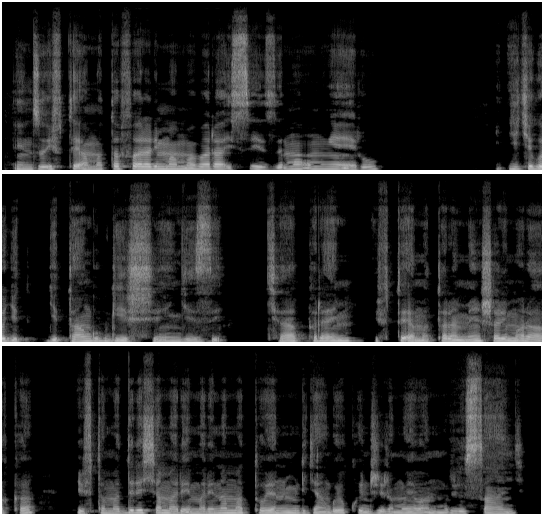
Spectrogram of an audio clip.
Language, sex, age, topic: Kinyarwanda, female, 25-35, finance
